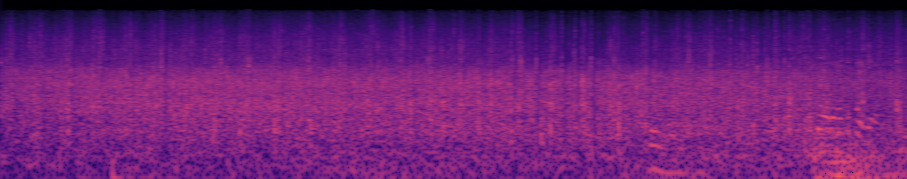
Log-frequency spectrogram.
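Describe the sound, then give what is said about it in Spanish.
A bullring crowd gives a sustained ovation for the rejoneadora (female mounted bullfighter) after she kills the bull with the verduguillo on the second attempt, dense applause and cheering holding steady and loud for the whole stretch, with a voice beginning to speak over it near the end. “Acertó Lega Vicente Y ahora la ovación del público la rejoneadora.”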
